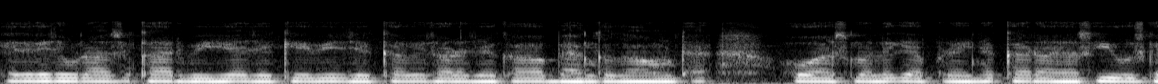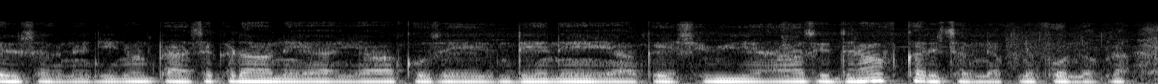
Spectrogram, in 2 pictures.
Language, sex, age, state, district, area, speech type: Dogri, male, 30-45, Jammu and Kashmir, Reasi, rural, spontaneous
